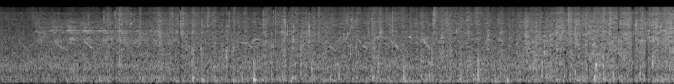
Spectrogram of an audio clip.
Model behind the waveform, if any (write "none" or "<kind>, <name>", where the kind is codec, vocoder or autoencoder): none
